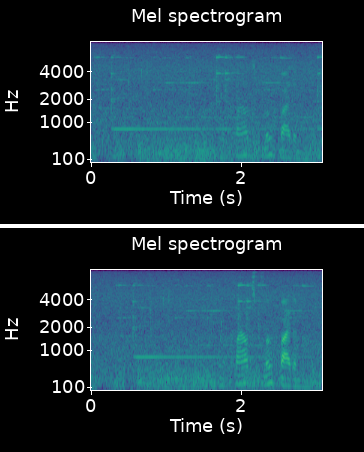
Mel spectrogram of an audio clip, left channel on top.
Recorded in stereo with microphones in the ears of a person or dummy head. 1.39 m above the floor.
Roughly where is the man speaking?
Right.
